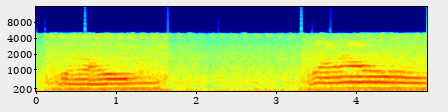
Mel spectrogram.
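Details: Domestic cat meowing: two long, drawn-out meows, each starting with a rise and then holding a steady tone while slowly falling, separated by a pause of about a second and a half, over a low steady background hiss.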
